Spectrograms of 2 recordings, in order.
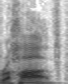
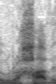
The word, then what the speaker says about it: Rahab: And that's the Hebrew way, that's how you pronounce her name in Hebrew, Rahab. It's not Rahab. That's the, every time we hear somebody say Rahab, it's like, I do that. It's a Rahab. That's how her name is pronounced.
